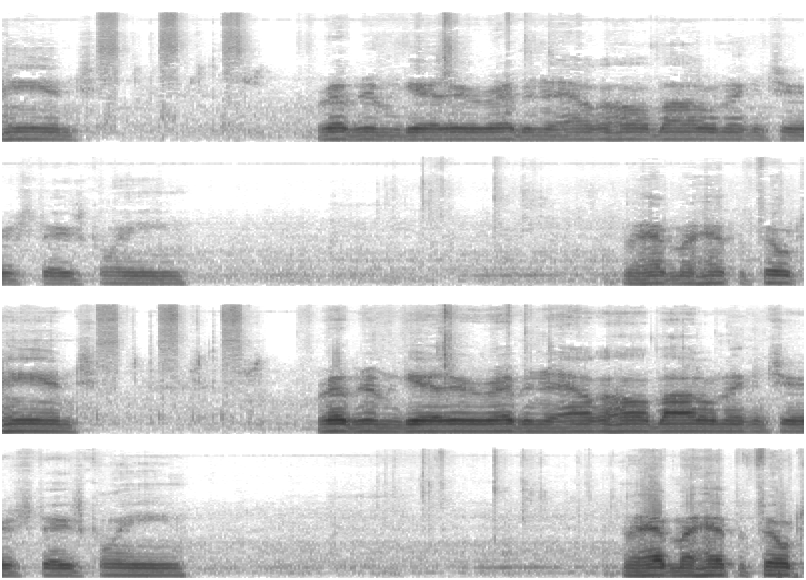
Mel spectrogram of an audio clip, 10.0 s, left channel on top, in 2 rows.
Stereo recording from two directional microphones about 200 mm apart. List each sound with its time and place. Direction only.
0.0 s a sound: 55° right (ahead or behind)
2.0 s speech: 55° right (ahead or behind)
8.8 s speech: 55° right (ahead or behind)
